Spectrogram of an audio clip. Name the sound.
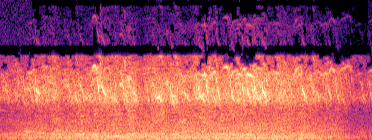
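chickens clucking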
